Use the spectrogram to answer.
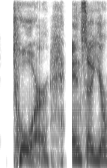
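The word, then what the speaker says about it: Tuor: to point out that Saint bear says the word tour he says cure and he is insistent that it's the right way to say it and every person I've ever spoke to that I know of says that he's wrong so it's not said cure it said Tor and so you're wrong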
